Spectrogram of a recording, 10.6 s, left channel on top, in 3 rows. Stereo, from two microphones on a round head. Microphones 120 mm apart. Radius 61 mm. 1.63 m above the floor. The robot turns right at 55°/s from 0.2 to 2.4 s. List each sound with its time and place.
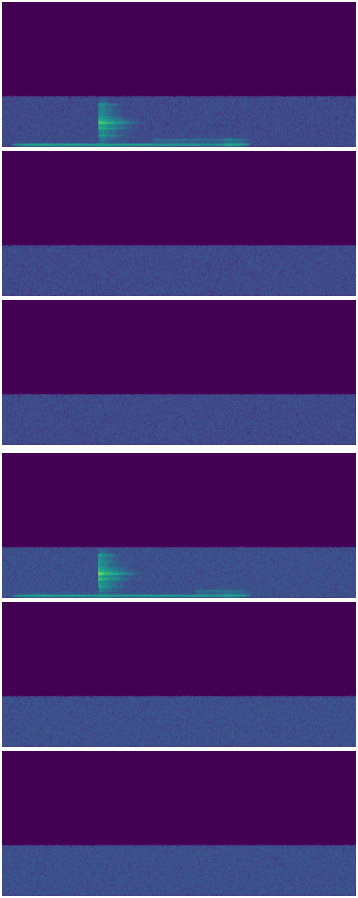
1.0 s cutlery clinking: 45° right (ahead or behind), 1.4 m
